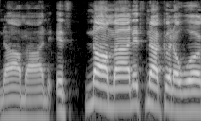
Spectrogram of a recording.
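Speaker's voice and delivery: put-on loud Jamaican-accented voice. Asked by another player whether the begging will work, [name] answers: Jamaican accent. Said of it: "Why do you have a Jamaican accent?".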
